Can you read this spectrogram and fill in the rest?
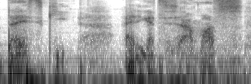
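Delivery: whispered Japanese thanks; soft whisper to the stream. Pretend. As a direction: breathe the thanks, unvoiced.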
